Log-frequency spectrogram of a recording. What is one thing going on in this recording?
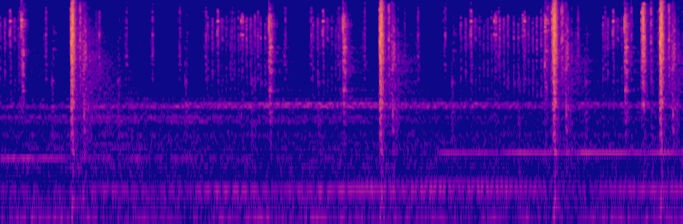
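A clock mechanism clicks sharply now and then.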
